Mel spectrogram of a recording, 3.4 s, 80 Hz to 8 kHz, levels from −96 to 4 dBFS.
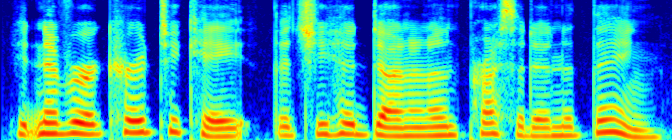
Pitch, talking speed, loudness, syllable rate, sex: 200 Hz, 215 wpm, -16 LUFS, 6.0 syllables/s, female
